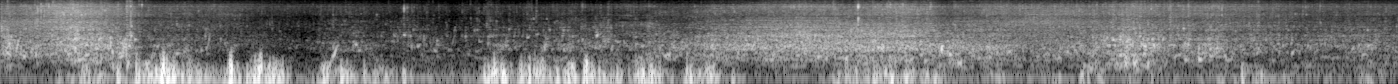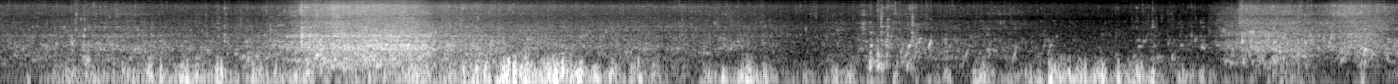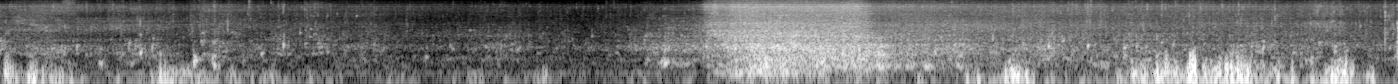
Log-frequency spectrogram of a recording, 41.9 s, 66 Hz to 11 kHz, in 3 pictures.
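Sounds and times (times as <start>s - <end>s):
ocean waves breaking on shore: 0.0s - 2.4s, 6.0s - 21.4s, 26.0s - 33.3s, 33.9s - 41.9s.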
